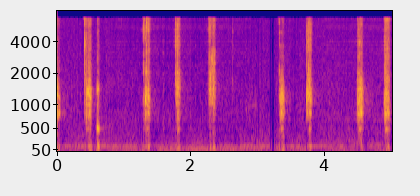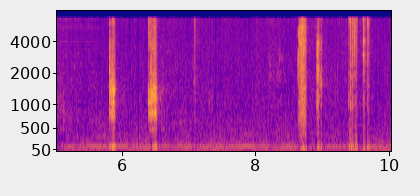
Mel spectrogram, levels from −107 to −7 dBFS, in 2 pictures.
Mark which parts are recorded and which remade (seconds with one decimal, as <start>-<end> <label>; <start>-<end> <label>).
0.0-0.8 recorded; 0.8-2.9 remade; 2.9-4.0 recorded; 4.0-5.7 remade; 5.7-10.0 recorded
